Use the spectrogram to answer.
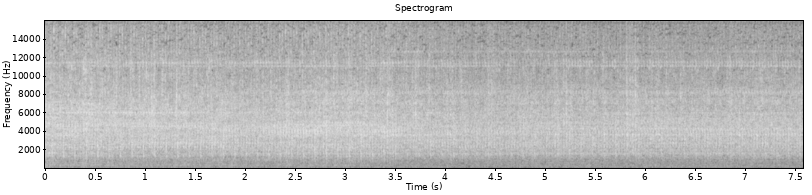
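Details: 2013 Hyundai Accent 1.6L, knock quiet cold and appearing once warm; steady knock about four taps a second over a bright hiss at warm idle, owner suspects rod bearing or timing chain, unconfirmed.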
